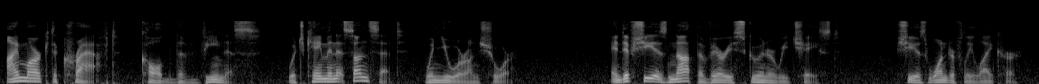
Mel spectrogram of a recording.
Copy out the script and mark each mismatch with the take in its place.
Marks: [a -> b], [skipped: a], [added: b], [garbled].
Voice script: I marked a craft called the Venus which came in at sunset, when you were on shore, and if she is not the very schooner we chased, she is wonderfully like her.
I marked a craft called the Venus which came in at sunset, when you were on shore, and if she is not the very schooner we chased, she is wonderfully like her.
